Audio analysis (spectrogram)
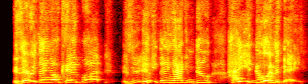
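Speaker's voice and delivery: very high, eager, fawning sucking-up voice. Retelling what the boss says at the office: imitating fawning boss. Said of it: "This is what my boss say to me".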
